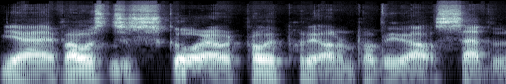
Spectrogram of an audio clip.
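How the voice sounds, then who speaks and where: Very fast speech from a man comes through dry and close, with no echo, on a very clean recording with a silent background. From northern England, Lancashire. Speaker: gaming podcast guest. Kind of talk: casual chat. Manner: halting, with many fillers.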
